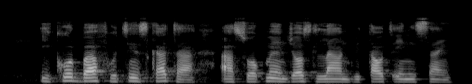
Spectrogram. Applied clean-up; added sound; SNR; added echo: none; none; none; none.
